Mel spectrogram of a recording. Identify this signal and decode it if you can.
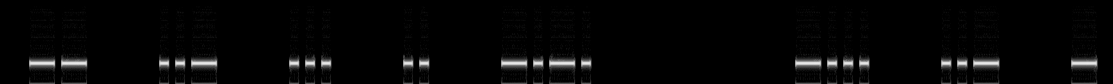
Morse code, heard as a keyed tone, about 15 wpm, spaced as for 8 wpm, 1000 Hz. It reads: MUSIC BUT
